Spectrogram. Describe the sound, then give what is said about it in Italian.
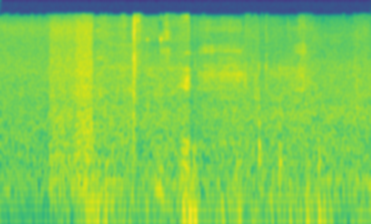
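A steady, broad rushing wash of flowing river water fills the scene, continuous, with a few faint brief clicks and rustles over it and no talking, heard while walking along a debris-strewn road as rain begins. “È anche iniziato a piovere, proseguiamo in silenzio col fiume che è l'unico rumore reale, continuo.”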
